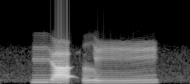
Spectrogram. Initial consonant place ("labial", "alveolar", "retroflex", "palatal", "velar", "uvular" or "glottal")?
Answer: palatal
